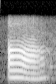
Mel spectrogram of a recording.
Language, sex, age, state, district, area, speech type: Assamese, female, 30-45, Assam, Dibrugarh, urban, conversation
